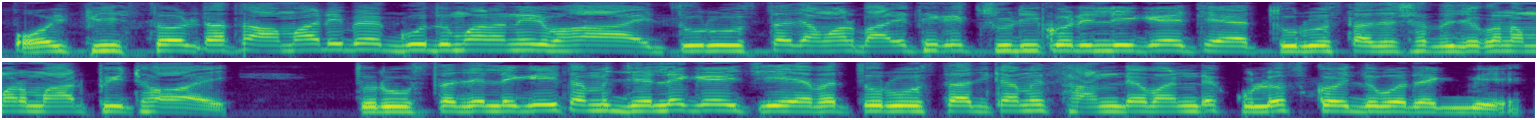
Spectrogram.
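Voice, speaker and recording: A boastful male street thug from a comic cartoon played by a woman, far lower than the player's usual squeak. He swaggers and threatens in rapid speech. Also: fairly even intonation, fairly bright tone, no echo. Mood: menacing.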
